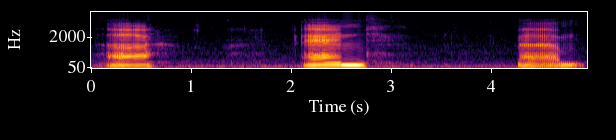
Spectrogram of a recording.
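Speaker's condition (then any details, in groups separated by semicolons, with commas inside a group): Cerebral palsy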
